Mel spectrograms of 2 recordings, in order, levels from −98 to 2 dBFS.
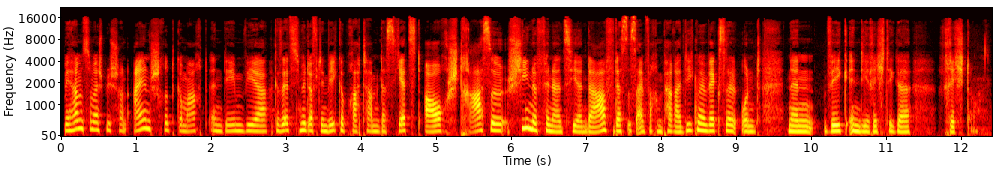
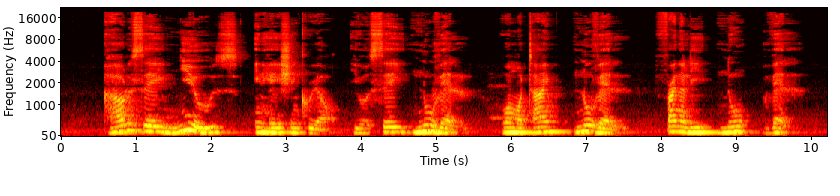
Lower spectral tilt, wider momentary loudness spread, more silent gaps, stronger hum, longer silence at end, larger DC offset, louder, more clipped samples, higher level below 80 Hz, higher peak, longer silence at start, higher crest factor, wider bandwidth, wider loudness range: second, -5 dB/octave vs -7 dB/octave; second, 10 LU vs 16 LU; neither; neither; second, 0.2 s vs 0.5 s; neither; about the same, -25 LUFS vs -23 LUFS; neither; about the same, -60 dBFS vs -58 dBFS; about the same, -6 dBFS vs -6 dBFS; second, 0.05 s vs 0.6 s; about the same, 18 dB vs 16 dB; second, 17 kHz vs 19 kHz; about the same, 4 LU vs 2 LU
